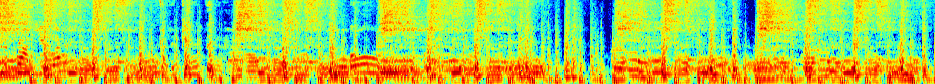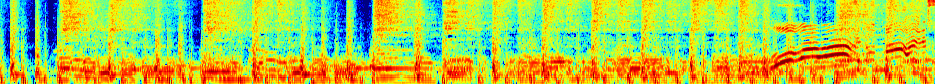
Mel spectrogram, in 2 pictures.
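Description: Rock band playing an instrumental stretch of a funk-rock song: drum kit, electric guitar, electric bass and Hammond organ, broken by a couple of brief stops.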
